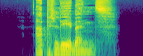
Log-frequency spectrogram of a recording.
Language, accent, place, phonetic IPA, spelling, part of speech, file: German, Germany, Berlin, [ˈapˌleːbm̩s], Ablebens, noun, De-Ablebens.ogg
- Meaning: genitive singular of Ableben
